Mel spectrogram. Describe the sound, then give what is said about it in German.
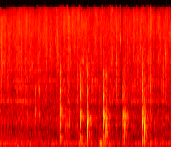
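Onions sizzle in hot oil in a cooking pot with a steady, broad crackling hiss, punctuated by a series of sharper pops and spits at roughly regular intervals. No one speaks. “Wenn er fast zischelt, ne, das ist Öl und Zwiebeln.”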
